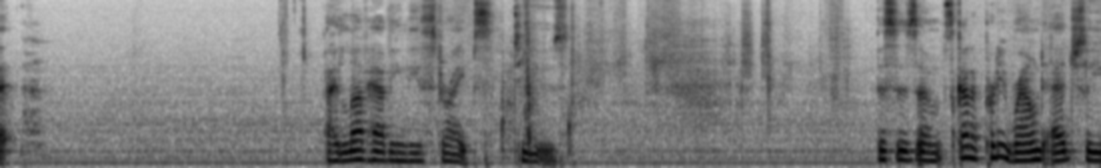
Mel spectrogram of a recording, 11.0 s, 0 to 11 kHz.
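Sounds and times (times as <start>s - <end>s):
hands rubbing over paper: 4.4s - 8.6s.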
